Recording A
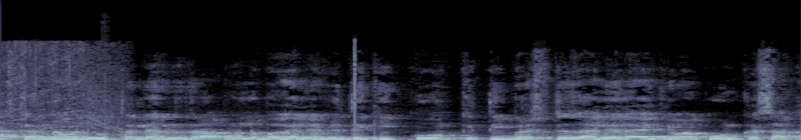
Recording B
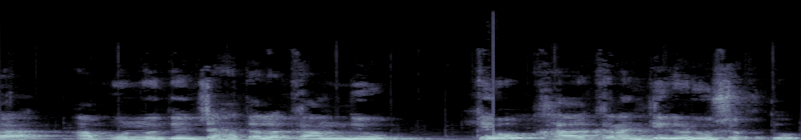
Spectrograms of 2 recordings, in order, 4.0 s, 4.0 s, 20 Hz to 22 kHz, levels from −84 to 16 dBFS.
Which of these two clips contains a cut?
B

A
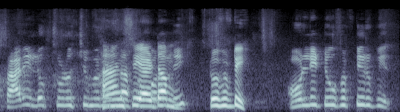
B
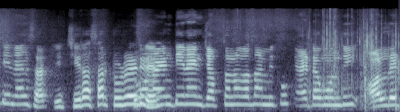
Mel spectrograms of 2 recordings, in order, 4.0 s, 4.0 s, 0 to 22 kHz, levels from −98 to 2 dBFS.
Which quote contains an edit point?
B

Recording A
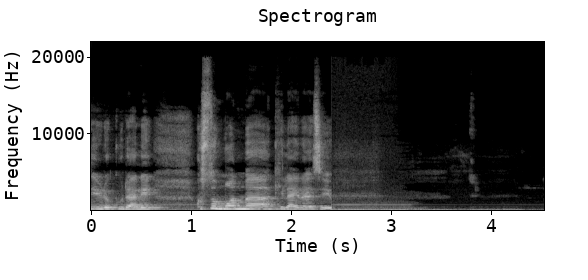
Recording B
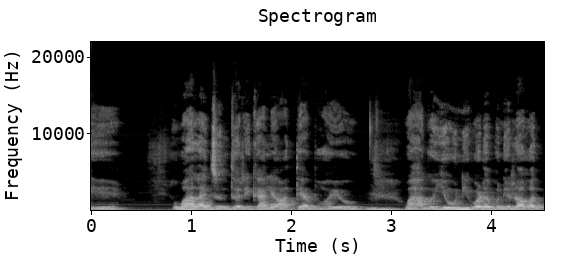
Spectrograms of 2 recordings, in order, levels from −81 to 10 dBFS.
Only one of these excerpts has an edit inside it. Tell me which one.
A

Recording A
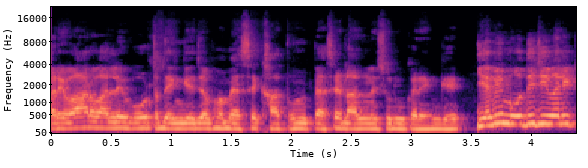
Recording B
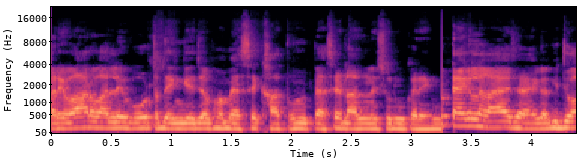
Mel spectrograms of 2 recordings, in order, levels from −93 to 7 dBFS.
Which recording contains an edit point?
B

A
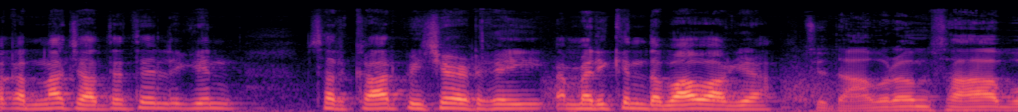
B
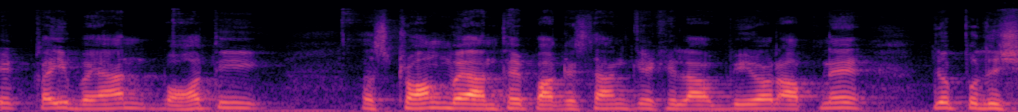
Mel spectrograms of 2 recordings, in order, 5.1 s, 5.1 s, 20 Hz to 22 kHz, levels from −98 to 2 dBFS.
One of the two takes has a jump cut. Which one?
A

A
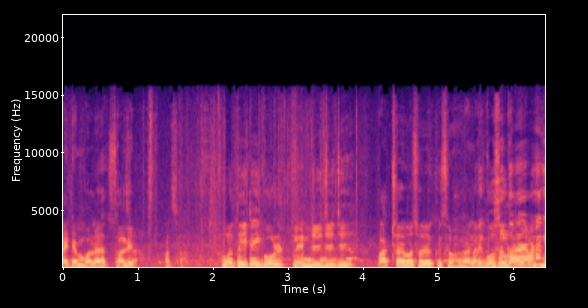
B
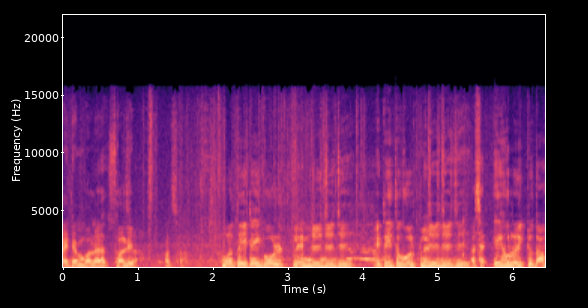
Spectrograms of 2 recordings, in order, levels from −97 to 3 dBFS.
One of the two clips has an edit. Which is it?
A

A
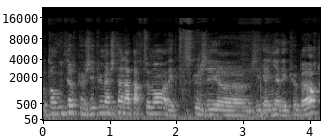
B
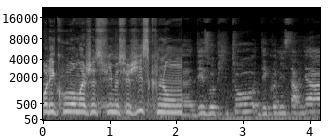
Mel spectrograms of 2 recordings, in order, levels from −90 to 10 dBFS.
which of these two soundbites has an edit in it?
B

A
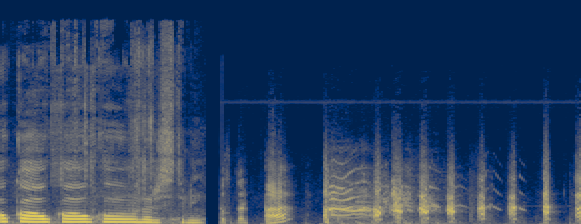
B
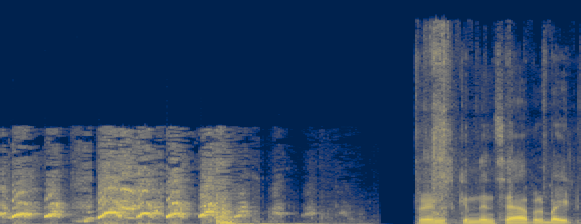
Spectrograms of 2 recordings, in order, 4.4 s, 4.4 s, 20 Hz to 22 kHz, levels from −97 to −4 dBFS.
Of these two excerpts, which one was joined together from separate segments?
B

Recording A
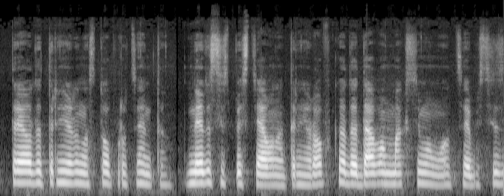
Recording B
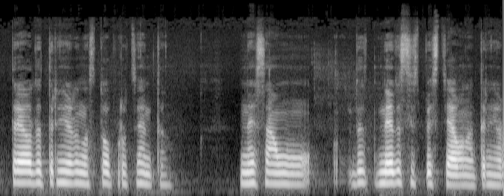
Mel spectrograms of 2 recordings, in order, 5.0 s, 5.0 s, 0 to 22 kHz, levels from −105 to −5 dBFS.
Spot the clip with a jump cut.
A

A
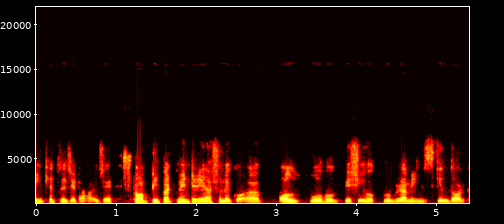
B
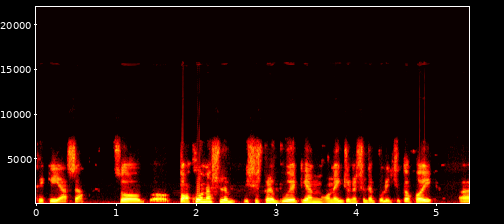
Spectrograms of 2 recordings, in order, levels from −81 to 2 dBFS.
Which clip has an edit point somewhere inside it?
A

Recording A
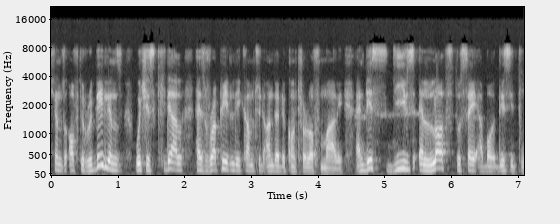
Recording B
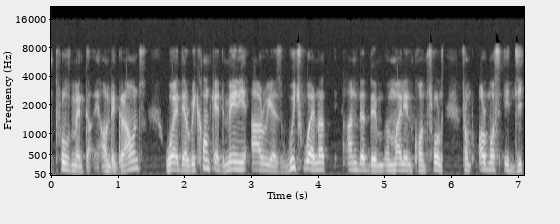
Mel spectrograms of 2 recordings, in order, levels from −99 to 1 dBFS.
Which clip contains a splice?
B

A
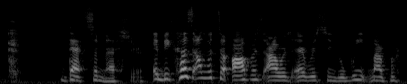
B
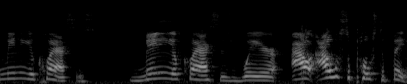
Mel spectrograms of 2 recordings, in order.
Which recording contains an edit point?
A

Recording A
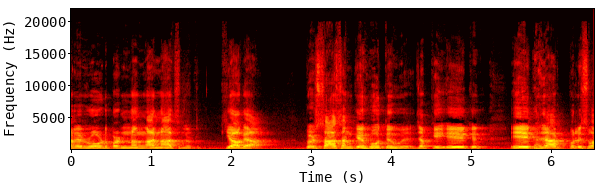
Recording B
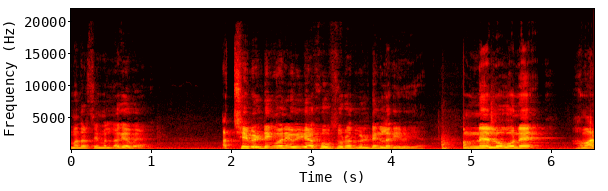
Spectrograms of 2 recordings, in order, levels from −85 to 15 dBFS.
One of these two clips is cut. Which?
B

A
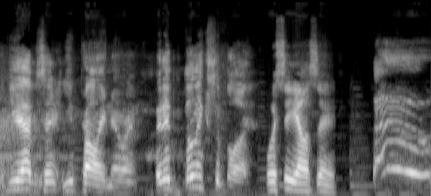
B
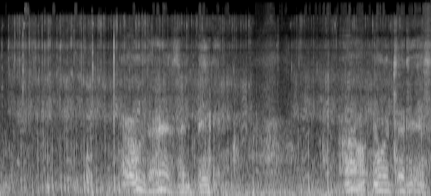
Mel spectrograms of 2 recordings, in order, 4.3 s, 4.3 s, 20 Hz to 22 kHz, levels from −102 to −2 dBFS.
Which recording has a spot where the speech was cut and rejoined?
A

